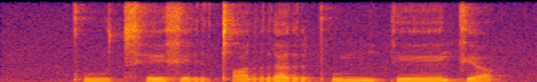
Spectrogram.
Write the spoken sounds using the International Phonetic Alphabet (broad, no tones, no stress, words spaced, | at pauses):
kʼuːt͡sʰexer tʼɑrarpʼu mikẽːkʲɑ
